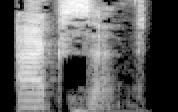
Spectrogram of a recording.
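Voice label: "accent", American English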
